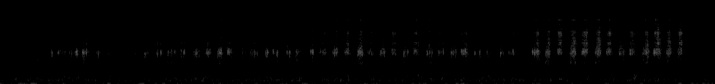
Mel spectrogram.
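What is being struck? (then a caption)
Coated scratch-art paper scratched with a wooden stylus. A wooden stylus scratches small strokes into a black-coated sheet of scratch-art paper from a pad. It makes a quiet, rapid series of dry, rasping scrapes centered near 1.8 kHz with bright hiss above, and the strokes grow louder and more distinct toward the end.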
